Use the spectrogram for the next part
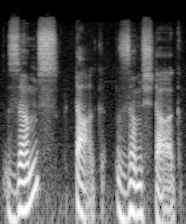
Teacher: Again S plus vowel, that S sound changes to Z sound. So it is Z, Samstag, Samstag, or we can also say Sonnabend, Sonnabend.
